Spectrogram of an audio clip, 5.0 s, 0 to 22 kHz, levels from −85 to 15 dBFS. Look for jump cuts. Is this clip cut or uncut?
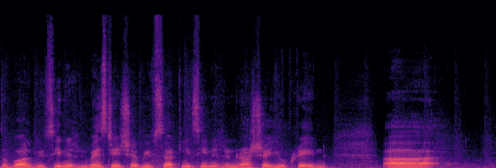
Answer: uncut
